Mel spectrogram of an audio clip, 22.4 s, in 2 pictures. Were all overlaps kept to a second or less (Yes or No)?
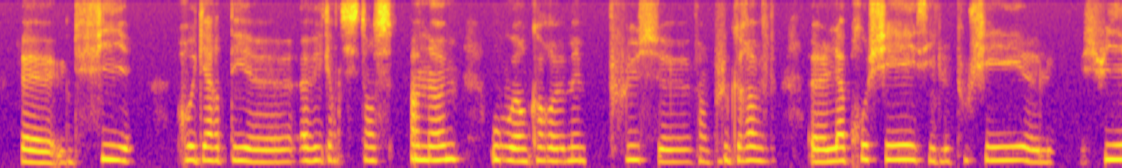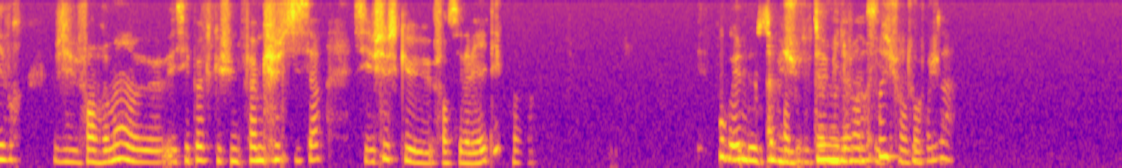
No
